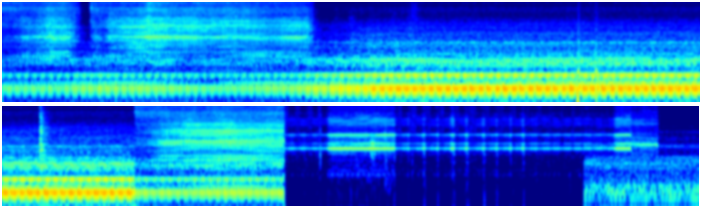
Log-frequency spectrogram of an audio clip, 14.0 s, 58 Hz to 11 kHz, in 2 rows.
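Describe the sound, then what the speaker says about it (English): A disc sander chamfers the ends of steel dowel pins for a 6-71 supercharger blower: a steady motor drone with a rasping grind of metal against abrasive for several seconds, then the machine cuts off, leaving a few quiet clicks and taps. "I finished off the pins by taking them over to the disc sander and carefully chamfering the ends."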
